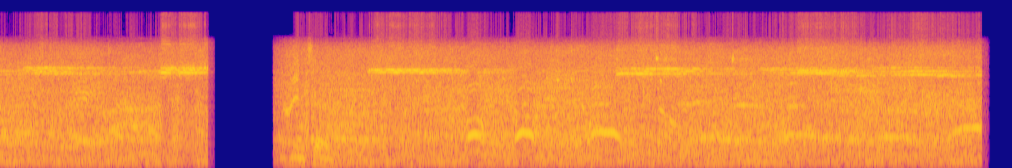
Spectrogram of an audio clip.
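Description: Hubbub of a large sports hall with several volleyball games going on: many voices calling and shouting, over thin shrill tones that come and go. The sound cuts out completely for about half a second just after two seconds in, and again at the very end.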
